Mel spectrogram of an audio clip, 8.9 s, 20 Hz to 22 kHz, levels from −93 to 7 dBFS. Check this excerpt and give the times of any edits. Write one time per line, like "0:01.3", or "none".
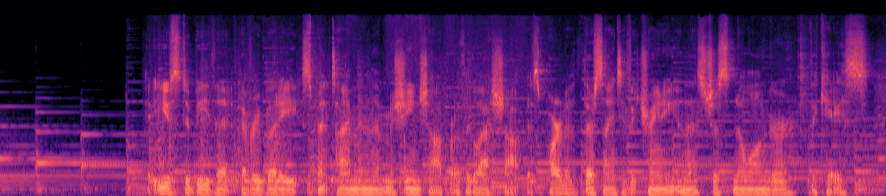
0:07.7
